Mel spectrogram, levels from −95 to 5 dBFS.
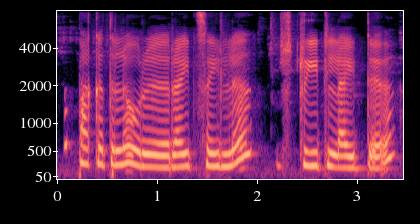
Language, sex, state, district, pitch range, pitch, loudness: Tamil, female, Tamil Nadu, Nilgiris, 225-285 Hz, 245 Hz, -13 LUFS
